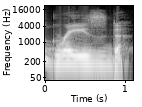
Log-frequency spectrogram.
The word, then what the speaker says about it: grazed: Let's look at this verb graze and then in the past simple grazed ZZ. So notice that ZZ and then just a soft D for the Ed grazed grazed his ear.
